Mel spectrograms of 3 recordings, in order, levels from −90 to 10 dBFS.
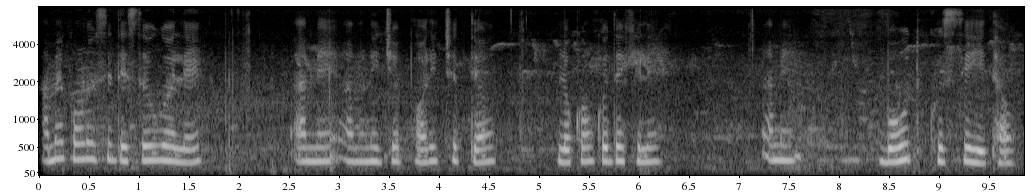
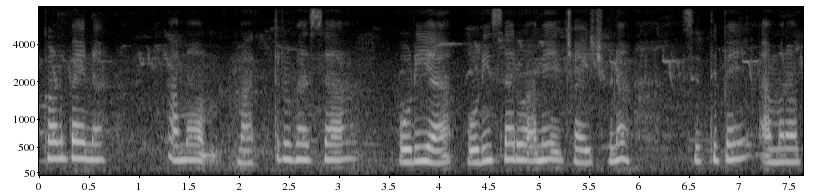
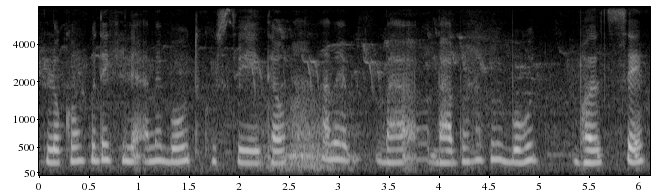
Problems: constant background noise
